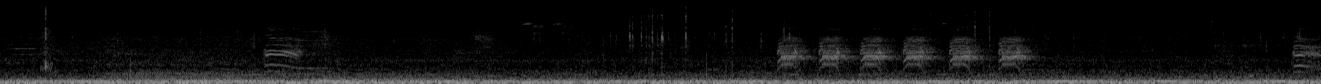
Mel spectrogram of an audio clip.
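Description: An animal calling: one call a few seconds in, then a quick run of about six short calls, about two a second, over a steady low background rumble.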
